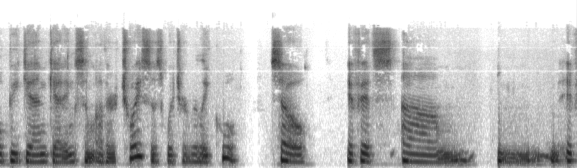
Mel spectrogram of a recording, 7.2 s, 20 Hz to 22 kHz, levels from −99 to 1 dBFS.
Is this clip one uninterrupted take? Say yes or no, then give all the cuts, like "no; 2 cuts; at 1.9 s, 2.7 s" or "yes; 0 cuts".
yes; 0 cuts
